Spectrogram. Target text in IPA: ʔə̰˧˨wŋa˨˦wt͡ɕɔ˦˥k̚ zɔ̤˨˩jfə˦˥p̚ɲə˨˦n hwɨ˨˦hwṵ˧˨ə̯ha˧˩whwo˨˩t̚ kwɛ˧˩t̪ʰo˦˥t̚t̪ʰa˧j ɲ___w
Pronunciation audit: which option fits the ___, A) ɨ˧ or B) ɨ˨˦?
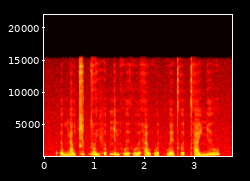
B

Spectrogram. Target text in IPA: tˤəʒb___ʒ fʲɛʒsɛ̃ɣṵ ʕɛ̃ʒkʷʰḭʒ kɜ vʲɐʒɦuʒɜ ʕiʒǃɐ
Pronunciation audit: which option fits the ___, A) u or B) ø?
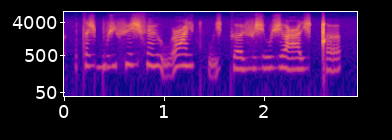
A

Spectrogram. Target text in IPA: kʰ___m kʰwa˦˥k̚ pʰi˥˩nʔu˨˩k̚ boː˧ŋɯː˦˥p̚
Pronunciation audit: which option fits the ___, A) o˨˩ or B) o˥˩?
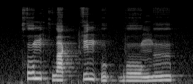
B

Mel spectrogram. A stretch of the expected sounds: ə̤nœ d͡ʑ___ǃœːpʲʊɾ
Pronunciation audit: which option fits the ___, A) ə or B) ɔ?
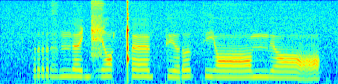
B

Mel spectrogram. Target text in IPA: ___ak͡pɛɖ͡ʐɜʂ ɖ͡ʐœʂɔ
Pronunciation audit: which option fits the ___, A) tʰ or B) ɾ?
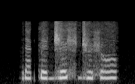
B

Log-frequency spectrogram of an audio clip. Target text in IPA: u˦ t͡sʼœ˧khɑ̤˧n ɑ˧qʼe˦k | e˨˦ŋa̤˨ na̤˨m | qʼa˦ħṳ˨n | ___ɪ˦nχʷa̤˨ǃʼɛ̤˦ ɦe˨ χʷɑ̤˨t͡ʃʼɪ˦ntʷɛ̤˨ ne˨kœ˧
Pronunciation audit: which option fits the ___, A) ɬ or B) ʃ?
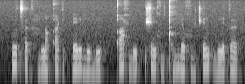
B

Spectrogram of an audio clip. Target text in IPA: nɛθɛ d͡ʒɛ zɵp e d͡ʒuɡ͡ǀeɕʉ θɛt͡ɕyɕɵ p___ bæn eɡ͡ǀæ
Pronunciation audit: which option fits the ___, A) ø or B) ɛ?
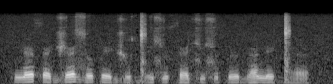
A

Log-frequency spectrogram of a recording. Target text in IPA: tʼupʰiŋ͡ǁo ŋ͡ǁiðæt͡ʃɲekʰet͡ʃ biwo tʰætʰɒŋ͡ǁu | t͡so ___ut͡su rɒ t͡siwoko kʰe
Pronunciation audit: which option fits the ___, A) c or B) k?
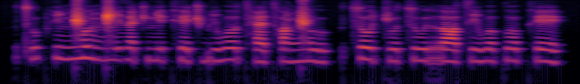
A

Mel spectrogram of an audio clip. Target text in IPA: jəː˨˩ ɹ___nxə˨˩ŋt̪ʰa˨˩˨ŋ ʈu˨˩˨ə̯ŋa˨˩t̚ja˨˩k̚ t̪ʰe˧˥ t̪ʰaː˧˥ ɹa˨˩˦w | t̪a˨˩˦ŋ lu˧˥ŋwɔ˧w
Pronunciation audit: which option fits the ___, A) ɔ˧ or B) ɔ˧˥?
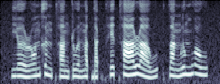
B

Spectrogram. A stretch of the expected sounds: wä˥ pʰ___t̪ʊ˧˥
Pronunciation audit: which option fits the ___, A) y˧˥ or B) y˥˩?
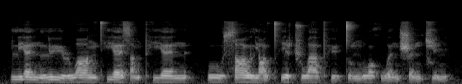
A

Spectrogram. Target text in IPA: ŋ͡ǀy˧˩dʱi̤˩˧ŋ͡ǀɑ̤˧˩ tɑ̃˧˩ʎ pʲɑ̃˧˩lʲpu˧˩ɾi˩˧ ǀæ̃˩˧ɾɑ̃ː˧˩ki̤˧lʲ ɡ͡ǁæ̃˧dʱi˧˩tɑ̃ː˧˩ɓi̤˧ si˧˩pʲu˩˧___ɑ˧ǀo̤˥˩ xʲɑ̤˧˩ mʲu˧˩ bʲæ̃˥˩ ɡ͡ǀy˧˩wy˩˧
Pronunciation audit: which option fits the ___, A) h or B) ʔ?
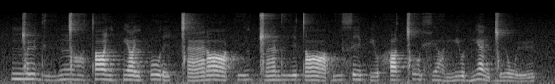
A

